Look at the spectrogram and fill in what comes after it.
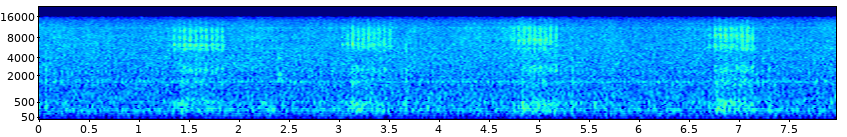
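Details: Heidi, an elderly domestic cat, purring as she is massaged in the sun on March 19, 2021; throaty purr pulses arrive roughly every one and a half to two seconds in a calm indoor setting.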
